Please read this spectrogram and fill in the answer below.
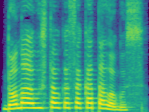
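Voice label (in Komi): дона-ӧ выставкаса каталогыс, Komi, female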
